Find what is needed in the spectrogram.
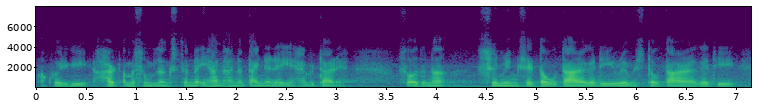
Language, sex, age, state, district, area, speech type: Manipuri, male, 18-30, Manipur, Bishnupur, rural, spontaneous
